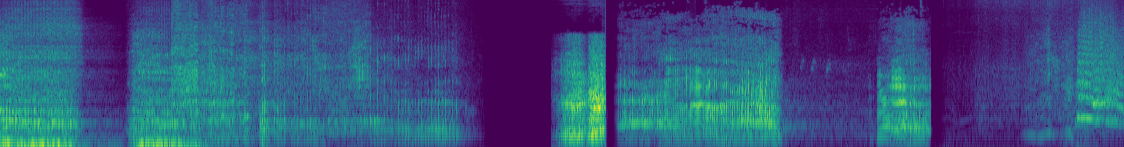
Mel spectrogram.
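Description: A deep, rumbling dinosaur roar sound effect that fades out over several seconds. After a brief silence comes a camel's loud, harsh grumbling call lasting a few seconds, then two short animal calls near the end.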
